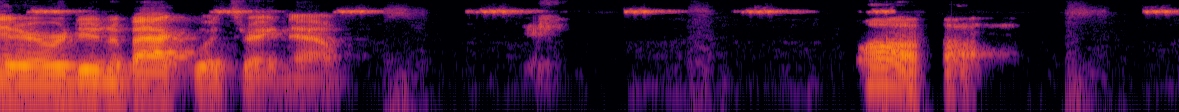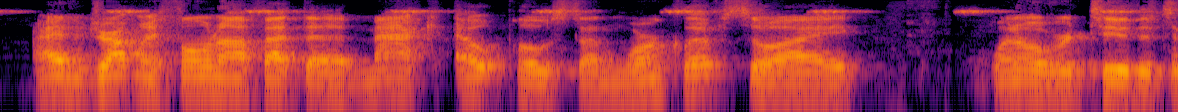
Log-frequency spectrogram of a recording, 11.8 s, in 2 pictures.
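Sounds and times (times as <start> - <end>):
speech: 0.0 - 1.8, 4.3 - 5.0, 6.1 - 11.7
crickets chirping: 0.0 - 4.1, 5.7 - 11.6
soft rustling: 10.2 - 10.8.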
